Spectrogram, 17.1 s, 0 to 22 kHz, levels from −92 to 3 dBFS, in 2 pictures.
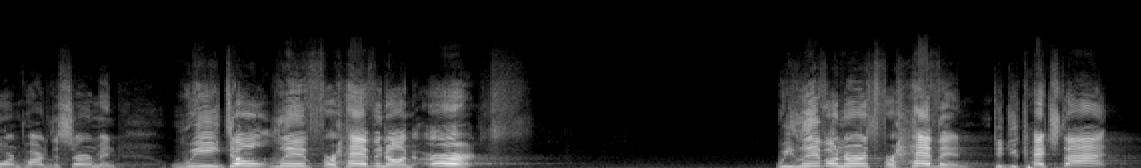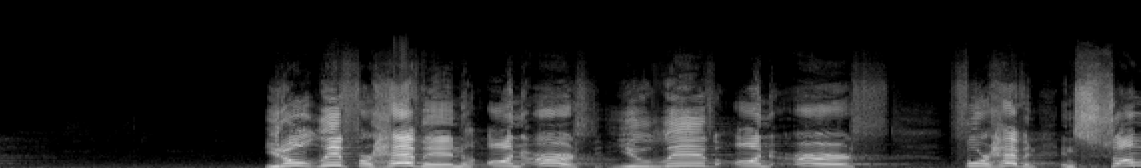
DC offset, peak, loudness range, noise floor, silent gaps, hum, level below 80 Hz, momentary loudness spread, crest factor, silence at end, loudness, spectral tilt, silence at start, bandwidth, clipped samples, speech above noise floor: under 0.1%; 0 dBFS; 8 LU; -73 dBFS; none; none; -56 dBFS; 16 LU; 22 dB; 0 s; -20 LUFS; -2 dB/octave; 0 s; 14 kHz; under 0.1%; 51 dB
